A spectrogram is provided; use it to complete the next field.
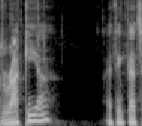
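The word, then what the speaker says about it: rakija: on importing some liquor from the balkans called rakia i think that's how you pronounce it it's spelled r-a-k-i-j-a i'll put a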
